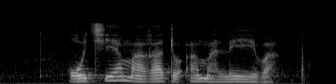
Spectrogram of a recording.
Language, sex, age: Northern Sotho, male, 30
